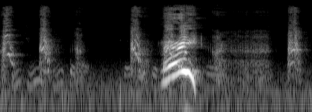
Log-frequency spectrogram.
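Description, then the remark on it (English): A dog gives one loud, sharp and drawn-out bark, with a person briefly calling out before and after it. “What is that dog barking at?”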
